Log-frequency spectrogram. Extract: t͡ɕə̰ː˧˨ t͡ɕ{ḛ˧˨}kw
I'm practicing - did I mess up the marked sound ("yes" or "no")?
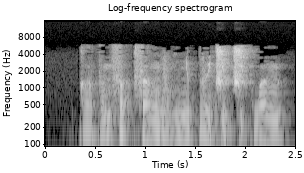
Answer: no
